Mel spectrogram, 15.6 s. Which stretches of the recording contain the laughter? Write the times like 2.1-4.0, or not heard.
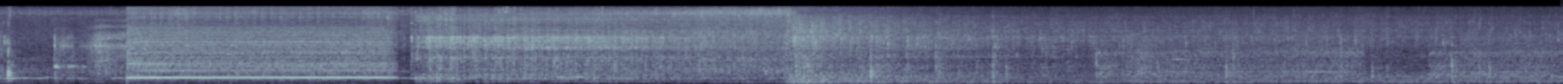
0.6-1.4.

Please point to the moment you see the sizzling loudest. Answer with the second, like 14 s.
8 s.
